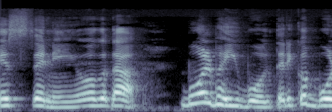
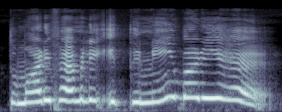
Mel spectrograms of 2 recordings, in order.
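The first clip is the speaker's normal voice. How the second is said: high, loud, startled mock question; surprised actress; 8 semitones higher, 4 dB louder than usual. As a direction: gasp it out like a film heroine amazed. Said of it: "तो उसने suddenly बोला". (Film की heroine की तरह ऊँची, चौंकी हुई आवाज़)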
